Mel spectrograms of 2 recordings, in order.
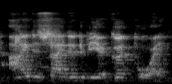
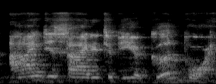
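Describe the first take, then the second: First: Said in the usual way. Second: Sarcastic. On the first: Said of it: "But he did say". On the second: Retold or imitated. Host mocking the president's own words, sarcastic. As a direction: sneer the quote as if it's ridiculous. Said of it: "That's my sarcasm".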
